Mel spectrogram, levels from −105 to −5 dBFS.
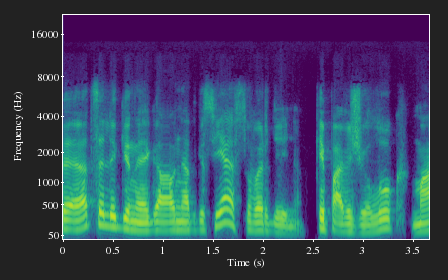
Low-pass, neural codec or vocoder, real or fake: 14.4 kHz; none; real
